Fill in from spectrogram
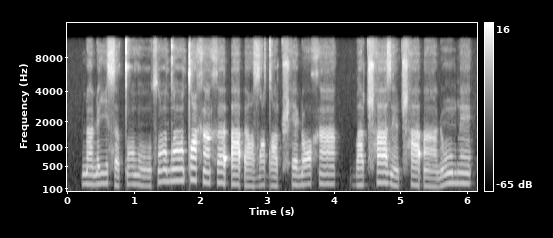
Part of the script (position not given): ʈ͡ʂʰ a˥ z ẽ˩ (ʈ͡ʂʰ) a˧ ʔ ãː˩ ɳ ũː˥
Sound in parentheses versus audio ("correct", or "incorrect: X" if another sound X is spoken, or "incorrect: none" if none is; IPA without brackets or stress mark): correct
